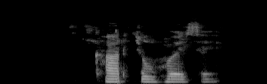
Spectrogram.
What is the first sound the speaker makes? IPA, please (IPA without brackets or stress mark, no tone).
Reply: kʰ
